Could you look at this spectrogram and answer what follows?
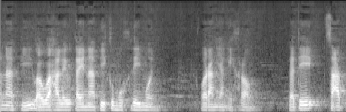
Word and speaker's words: muhrim: Wah tajama lan pernah bekam sapa nabi wa halautai nabi ku muhrimun, orang yang ihram. Berarti saat ihram itu boleh bekam. Karena Nabi pernah muhrim ya bacanya, bukan mahram.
